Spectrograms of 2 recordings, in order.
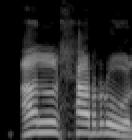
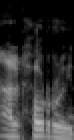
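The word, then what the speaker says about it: الحَرُّ: Al-harru, lanjut Mas Dimas dibaca. Al-harru. Al-harru fa'ilun marfu'un bid-dhamm. Iya, bukan al-hurru itu ya, al-harru yang benar bacanya.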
